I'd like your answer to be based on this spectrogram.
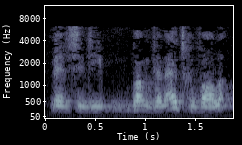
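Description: A man preaching a sermon to his congregation in a Dutch accent from around The Hague, with loud emphatic peaks, soft asides and frequent restarts. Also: medium pitch, steady tone, unhurried, slightly rough. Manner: repeats words and restarts often. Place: church pulpit. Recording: reverberant church, dull lo-fi radio sound.

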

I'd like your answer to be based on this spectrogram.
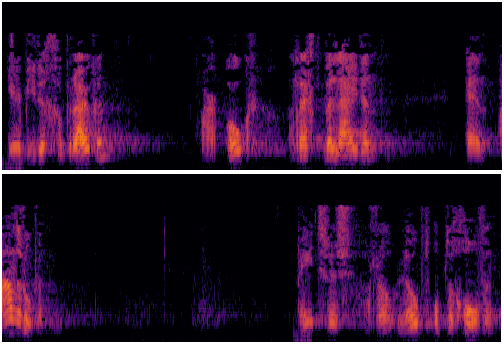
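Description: A husky-voiced man preaches slowly, his pitch leaping and falling as he quotes scripture. The recording is dull and lo-fi, with his voice carrying through a long church reverb. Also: big pitch swings. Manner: dramatic rises and falls, quoting scripture with raised voice. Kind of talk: sermon. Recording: echoey church hall, dull lo-fi radio broadcast.

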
